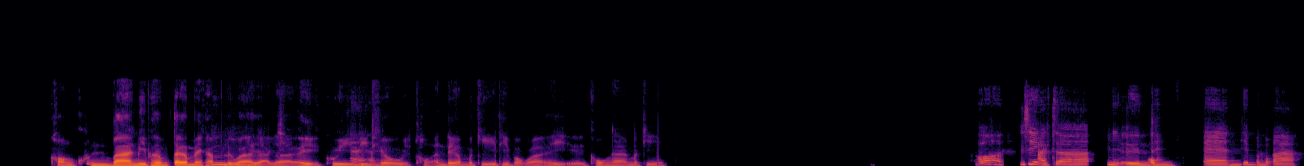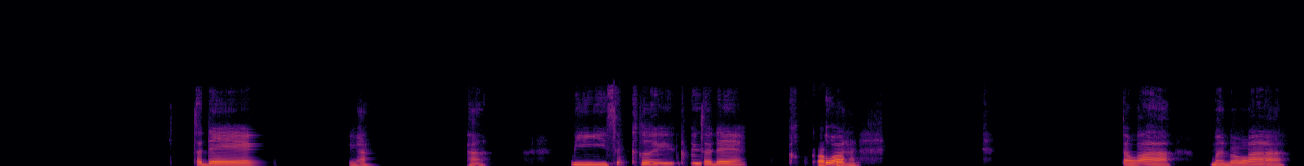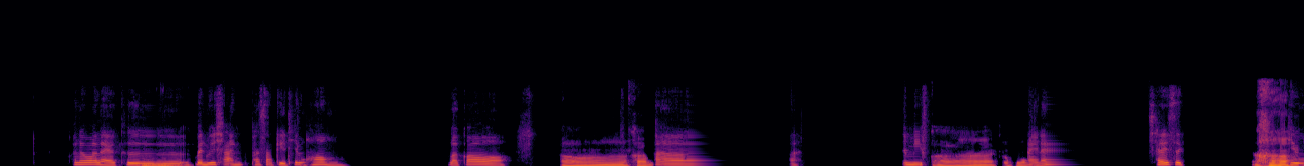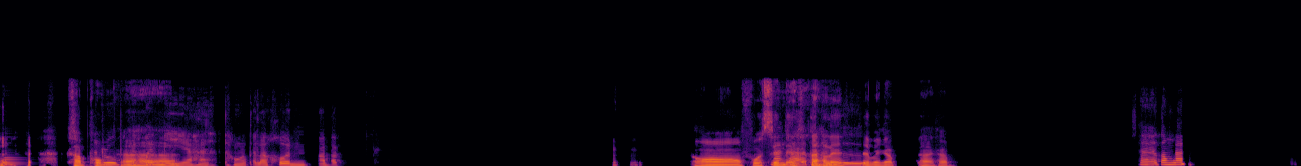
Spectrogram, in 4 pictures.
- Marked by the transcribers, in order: other noise; distorted speech; mechanical hum; other background noise; tapping; chuckle; static; unintelligible speech; in English: "frozen"; laughing while speaking: "บ้าน"
- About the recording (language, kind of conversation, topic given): Thai, unstructured, คุณเคยรู้สึกมีความสุขจากการทำโครงงานในห้องเรียนไหม?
